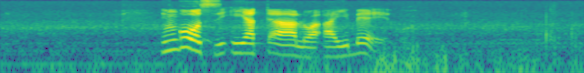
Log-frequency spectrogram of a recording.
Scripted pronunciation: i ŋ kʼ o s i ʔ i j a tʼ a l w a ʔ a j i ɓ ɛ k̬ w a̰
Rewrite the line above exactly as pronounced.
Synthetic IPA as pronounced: i ŋ kʼ o s i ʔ i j a tʼ a l w a ʔ a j i ɓ ɛː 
